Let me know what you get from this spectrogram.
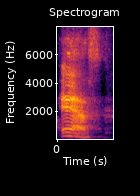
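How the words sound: It is said in an American accent.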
